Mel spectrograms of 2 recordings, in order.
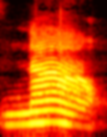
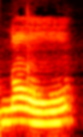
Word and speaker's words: now: 12 oke any number 12 the word is now oke not know oke Oke.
